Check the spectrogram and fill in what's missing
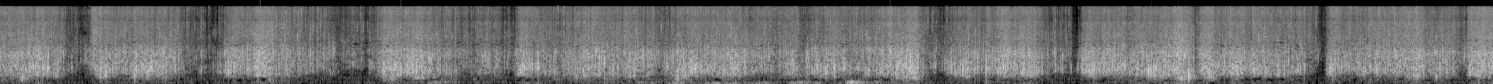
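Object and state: Plastic-wrapped mesh bath sponge.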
